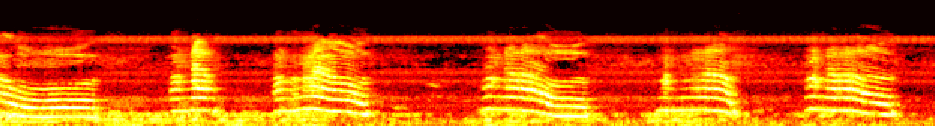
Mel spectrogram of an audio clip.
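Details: A female cat in heat yowls to summon the tom. The calls are long, drawn-out, complaining wails with a rising-then-falling contour, six in a row, separated by short pauses. A constant thin high whine runs underneath.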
